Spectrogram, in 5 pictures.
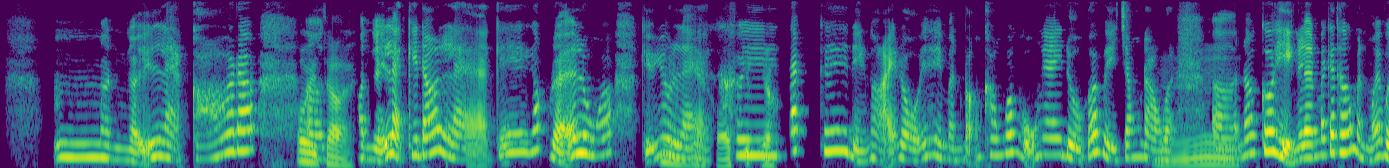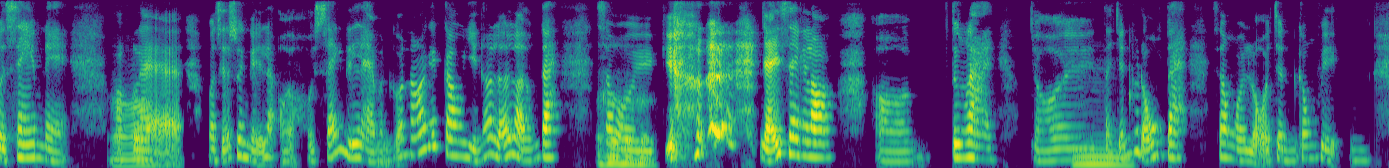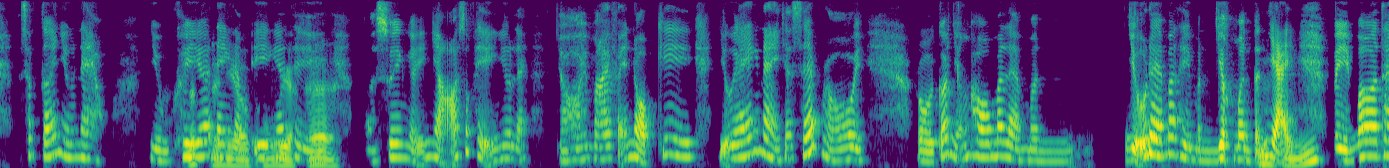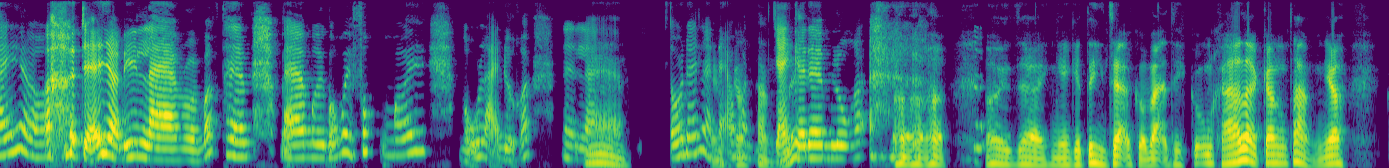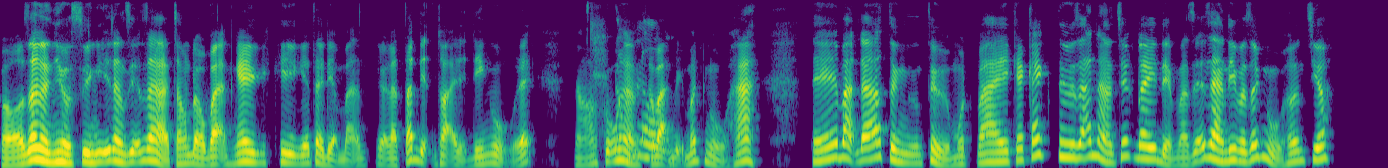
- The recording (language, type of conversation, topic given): Vietnamese, advice, Vì sao tôi khó thư giãn trước khi ngủ?
- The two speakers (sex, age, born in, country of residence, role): female, 25-29, Vietnam, Japan, user; male, 20-24, Vietnam, Vietnam, advisor
- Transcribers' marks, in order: laugh; laughing while speaking: "kiểu"; laugh; tapping; laugh; laugh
